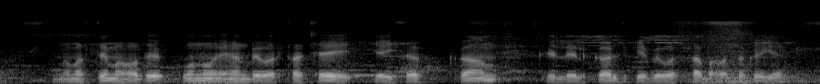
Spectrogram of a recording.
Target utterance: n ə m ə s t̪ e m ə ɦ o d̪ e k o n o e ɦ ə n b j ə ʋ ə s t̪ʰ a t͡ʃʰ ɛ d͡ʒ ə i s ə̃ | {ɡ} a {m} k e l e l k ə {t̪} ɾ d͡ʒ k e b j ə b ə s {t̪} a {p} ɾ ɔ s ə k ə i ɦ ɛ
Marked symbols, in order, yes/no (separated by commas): no, yes, no, no, no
